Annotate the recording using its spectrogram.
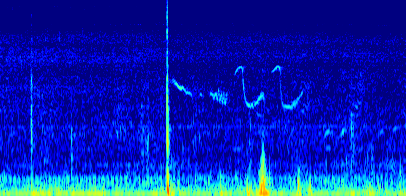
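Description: Outdoor ambience with a steady low wind rumble on the microphone. A sharp click comes a little before halfway, followed by a bird whistling a few swooping notes and a low thump.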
